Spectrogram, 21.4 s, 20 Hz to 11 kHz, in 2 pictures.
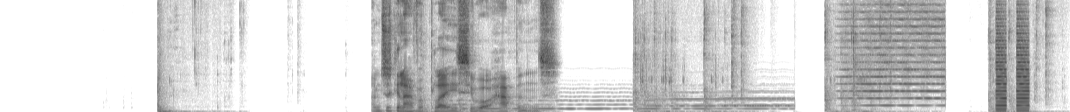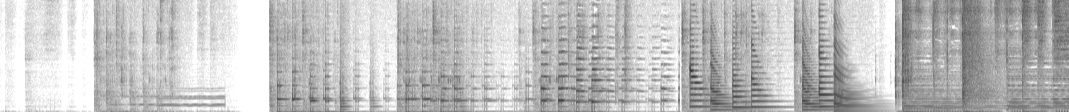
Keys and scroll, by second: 19.6 space.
